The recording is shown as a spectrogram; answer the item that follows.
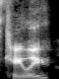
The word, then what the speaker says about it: Céilidh: Given that my name is Céilidh and it's spelled with all kinds of silent letters and everything, I thought I'd give you a question with some traditional Irish spellings in here.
